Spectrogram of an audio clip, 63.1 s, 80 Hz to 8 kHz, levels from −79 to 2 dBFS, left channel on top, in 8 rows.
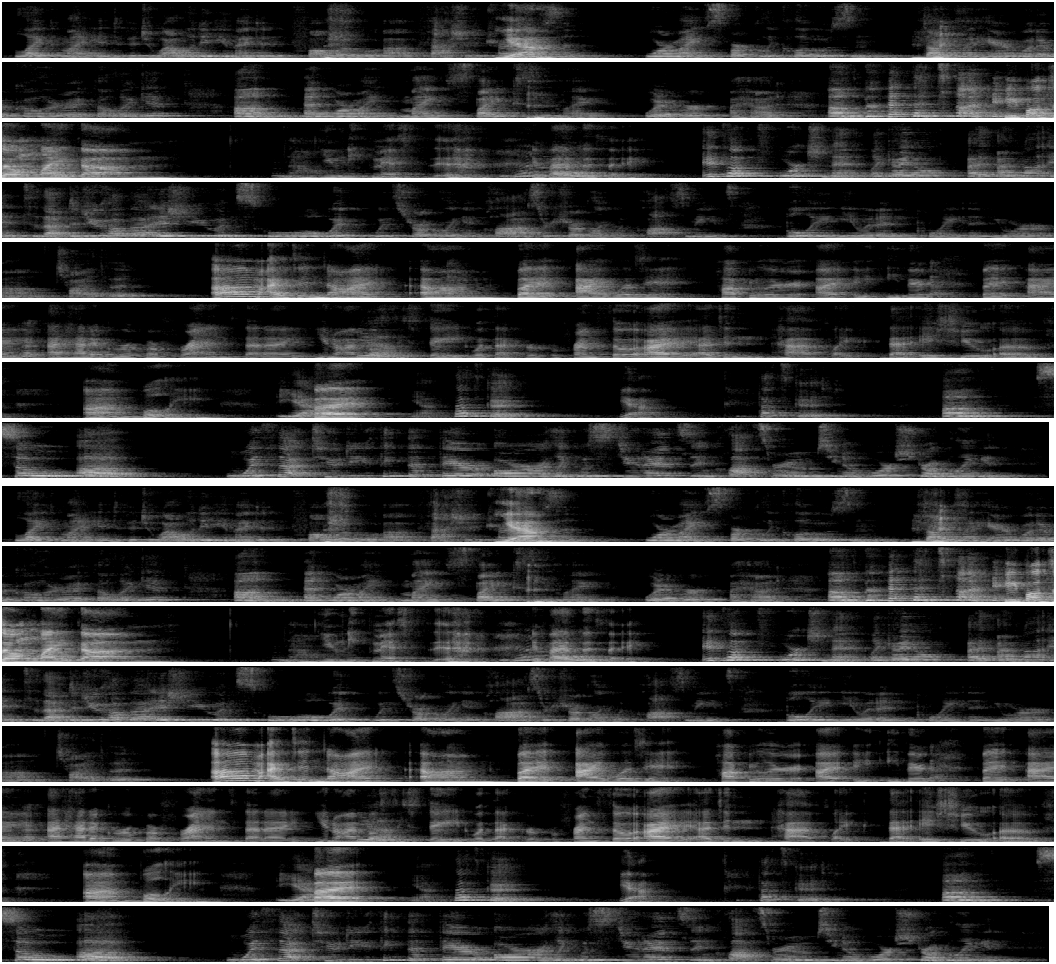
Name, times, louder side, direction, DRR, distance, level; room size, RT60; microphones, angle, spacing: voice 1, 0.1-4.4 4.8-6.6 6.9-12.3 12.7-15.5 16.1-16.3 17.8-18.2 19.5-20.2 21.0-32.5 34.9-35.0 38.5-38.6 39.5-39.7 42.1-42.4 49.4-49.7 50.5-51.2 53.0-53.5 54.4-54.8 55.1-56.2 56.9-62.7, left 1 dB, ahead, -2 dB, 3.7 m, -33 dB
voice 2, 3.7-4.2 6.8-7.1 11.8-12.0 15.4-17.1 18.0-20.4 33.1-34.4 34.7-36.6 37.0-42.3 42.7-47.3 48.0-48.9 49.7-50.1 52.0-52.2, right 2 dB, 25° right, 5 dB, 1.8 m, -27 dB
17.5 x 16.0 x 3.6 m, 0.83 s
head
